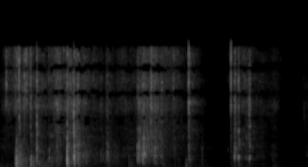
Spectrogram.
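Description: Paper scraps and small washi tape rolls tipped out of a paperboard box onto a wooden desk: a few light knocks and paper rustling, the loudest about half a second in, dying away in the last half second.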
